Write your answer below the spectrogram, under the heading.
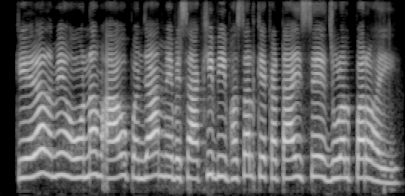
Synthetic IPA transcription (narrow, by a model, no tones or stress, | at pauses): keɾəɾmeonəmaupəɲd͡ʒabmebəsakʰibʱibʰʱəsəlkekəʈaised͡ʒuɽəlpəɾɦəj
